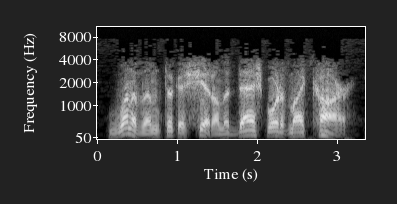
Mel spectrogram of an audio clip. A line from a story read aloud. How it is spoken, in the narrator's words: said coldly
